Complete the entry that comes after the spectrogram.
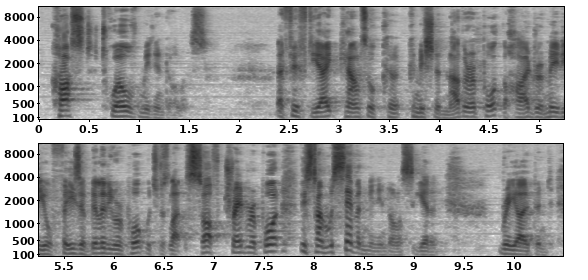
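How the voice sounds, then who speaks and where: A somewhat breathy man with an Australian accent, fairly high-pitched, very fast, with lively intonation and big swings in loudness. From Australia, Sydney North Shore. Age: 60s. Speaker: community member addressing council. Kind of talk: public forum speech. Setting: council chamber public forum.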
